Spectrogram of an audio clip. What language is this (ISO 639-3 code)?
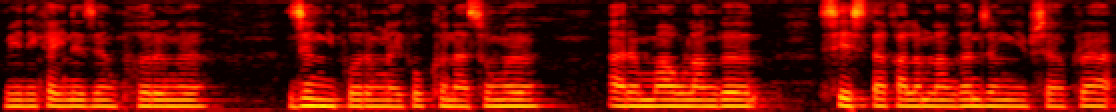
brx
